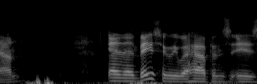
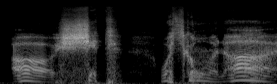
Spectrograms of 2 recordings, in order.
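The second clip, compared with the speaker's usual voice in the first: loud, stretched-out exclamation; hammed-up drawn-out dismay; mock alarm; 9 dB louder, much slower than usual. Gems alarmed by Rubies' arrival.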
